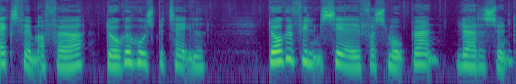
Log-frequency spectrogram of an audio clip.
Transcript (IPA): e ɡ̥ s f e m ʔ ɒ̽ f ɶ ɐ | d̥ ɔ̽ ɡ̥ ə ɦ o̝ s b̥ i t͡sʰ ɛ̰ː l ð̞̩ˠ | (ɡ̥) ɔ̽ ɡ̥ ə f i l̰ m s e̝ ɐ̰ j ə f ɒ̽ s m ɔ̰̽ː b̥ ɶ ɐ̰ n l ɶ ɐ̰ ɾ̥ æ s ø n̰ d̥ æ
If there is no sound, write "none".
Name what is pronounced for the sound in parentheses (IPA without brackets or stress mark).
d̥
